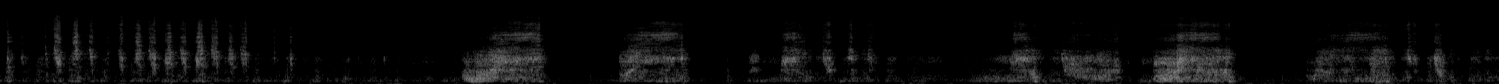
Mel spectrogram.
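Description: A wooden stylus scratches the black coating off a thin, flat coated scratch-art card around a digger bucket, while the other hand holds the book. It opens with a quick run of short, dry scratching strokes, then moves to longer, louder rasping sweeps with bright, hissy texture, separated by brief pauses.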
